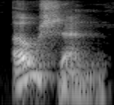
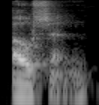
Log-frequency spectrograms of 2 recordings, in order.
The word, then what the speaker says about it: ocean: 2-letter shh spelled with a C-E, as in ocean. O, sh, a, n, ocean.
